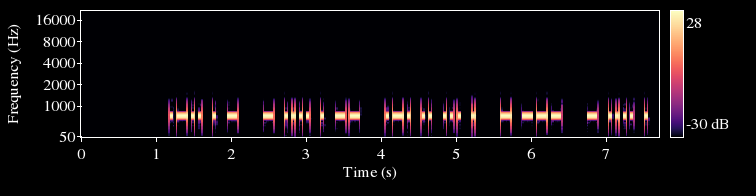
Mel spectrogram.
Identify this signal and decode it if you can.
Morse code, heard as a keyed tone, about 25 wpm, 700 Hz. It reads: LET THEM RISE TO THE
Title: Sentences from Top 1000 Words - Review Part 6 - 25wpm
